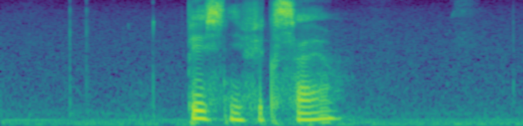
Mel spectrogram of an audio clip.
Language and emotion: Russian, neutral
